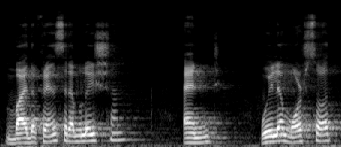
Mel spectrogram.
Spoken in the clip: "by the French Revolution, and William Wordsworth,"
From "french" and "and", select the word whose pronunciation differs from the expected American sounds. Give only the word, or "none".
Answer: french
